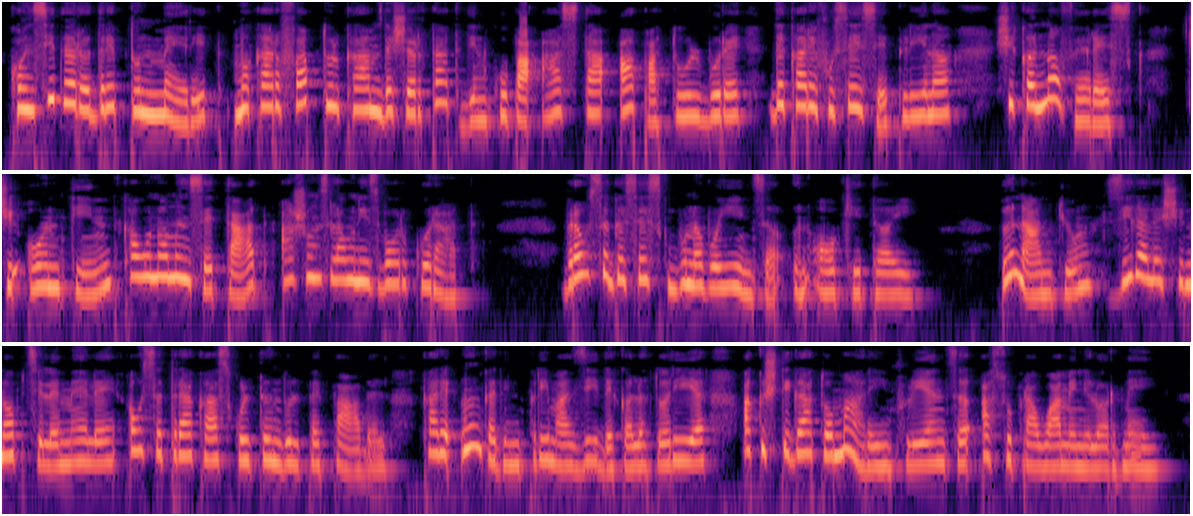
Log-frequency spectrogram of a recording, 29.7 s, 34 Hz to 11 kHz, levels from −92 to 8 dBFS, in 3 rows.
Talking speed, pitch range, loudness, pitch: 140 wpm, 195-285 Hz, -21 LUFS, 235 Hz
